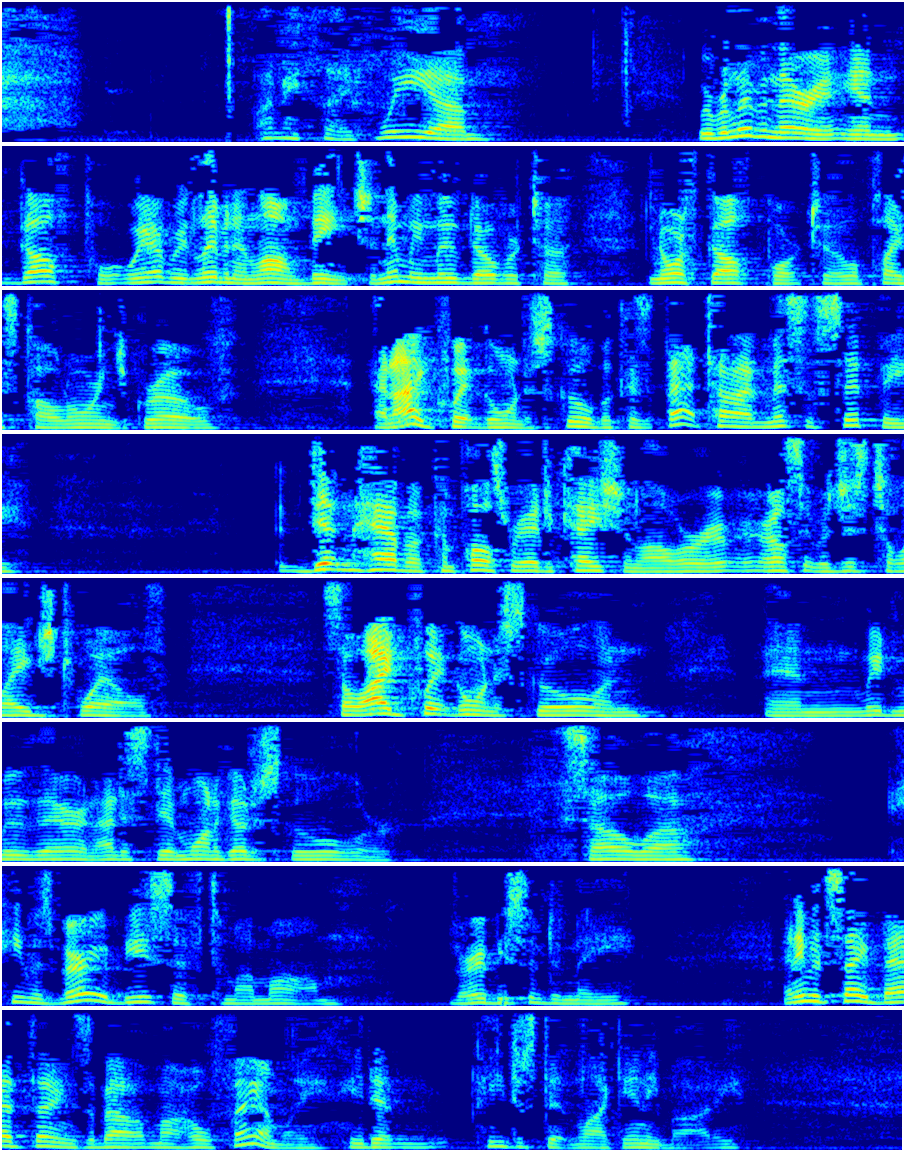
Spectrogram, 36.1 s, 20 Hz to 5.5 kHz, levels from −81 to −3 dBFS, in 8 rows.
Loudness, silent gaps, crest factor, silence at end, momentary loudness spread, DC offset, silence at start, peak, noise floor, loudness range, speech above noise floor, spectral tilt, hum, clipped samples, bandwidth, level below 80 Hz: -33 LUFS; none; 28 dB; 0.05 s; 18 LU; under 0.1%; 0 s; -8 dBFS; -68 dBFS; 7 LU; 34 dB; -5.5 dB/octave; none; under 0.1%; 5.4 kHz; -78 dBFS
